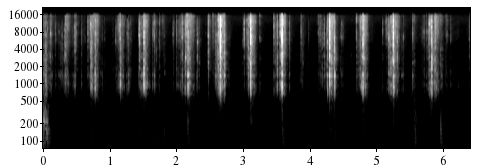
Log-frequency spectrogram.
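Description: A small, solid, stickerless plastic 3x3 Rubik's cube with orange, yellow and blue faces is held in both hands while the fingertips twist its layers. The result is a quick, irregular series of 16 short, dry clicking and crunching turns, each bright with no ring, separated by brief silences.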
